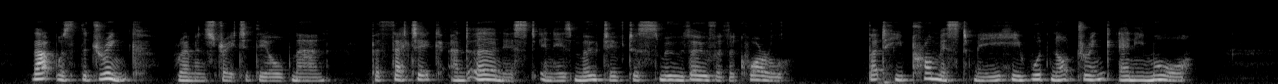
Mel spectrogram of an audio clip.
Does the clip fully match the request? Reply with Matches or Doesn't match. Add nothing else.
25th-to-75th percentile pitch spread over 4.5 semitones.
Doesn't match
